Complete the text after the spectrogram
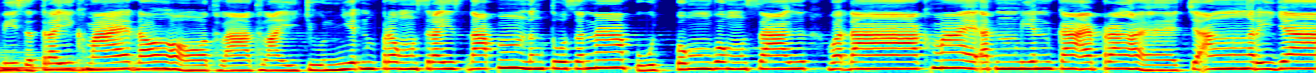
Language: Thai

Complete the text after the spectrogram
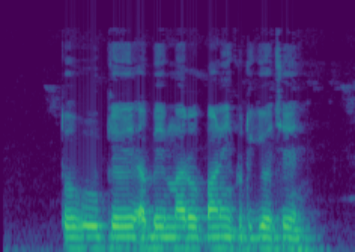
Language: Goaria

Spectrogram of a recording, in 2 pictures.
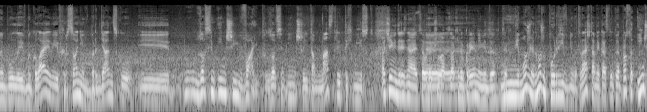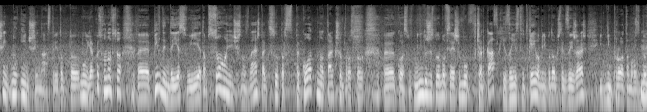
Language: Ukrainian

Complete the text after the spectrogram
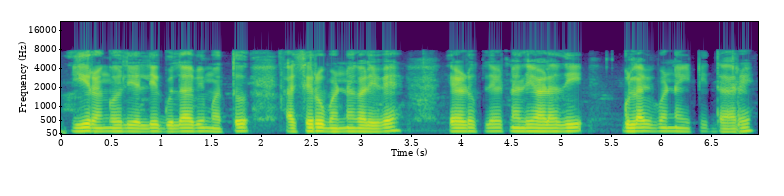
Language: Kannada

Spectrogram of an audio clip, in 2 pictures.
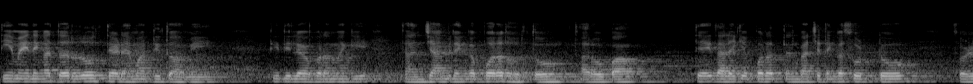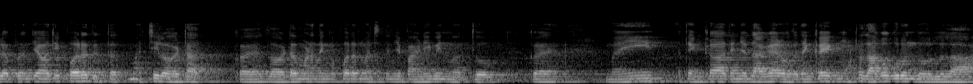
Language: Konkani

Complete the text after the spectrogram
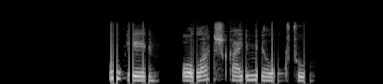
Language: Mari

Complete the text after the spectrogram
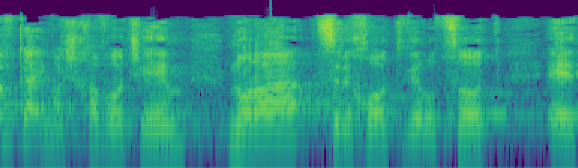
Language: Hebrew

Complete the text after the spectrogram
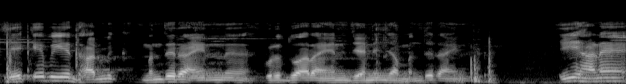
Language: Sindhi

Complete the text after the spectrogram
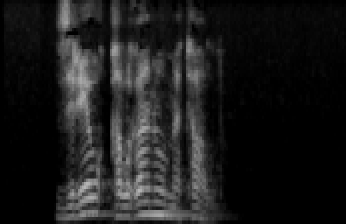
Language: Central Kurdish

